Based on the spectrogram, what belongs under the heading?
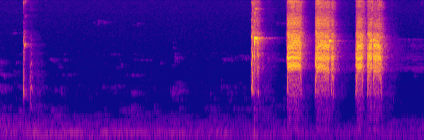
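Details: While dust bathing, a black francolin utters a grating, rhythmic phrase: a thin click then four loud rasping bursts in about one and a half seconds, after a faint note and low background hum.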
